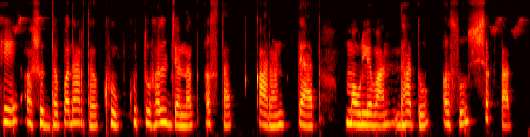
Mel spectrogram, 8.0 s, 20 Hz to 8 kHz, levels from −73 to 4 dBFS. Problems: constant background noise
